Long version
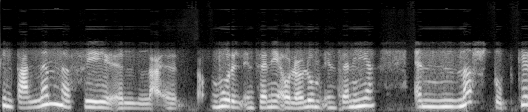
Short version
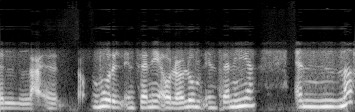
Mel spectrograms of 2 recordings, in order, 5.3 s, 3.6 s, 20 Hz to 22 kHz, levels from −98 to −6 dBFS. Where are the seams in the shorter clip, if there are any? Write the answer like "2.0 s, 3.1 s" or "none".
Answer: none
